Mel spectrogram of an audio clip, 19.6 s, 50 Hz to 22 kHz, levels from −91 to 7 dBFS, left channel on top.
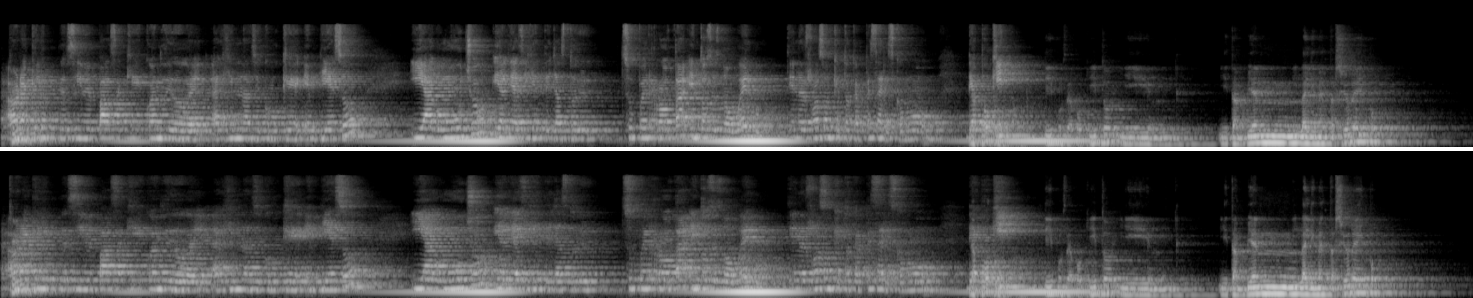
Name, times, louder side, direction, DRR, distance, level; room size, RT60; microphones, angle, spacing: voice 1, 0.1-4.8 5.5-7.9 8.3-10.2 10.5-12.4 12.9-13.4, equal, 55° left, 0 dB, 1.5 m, -27 dB
sound 1, 1.4-1.9 5.0-6.9 9.0-10.7 12.7-15.0, equal, 75° right, 1.7 m, -21 dB
voice 2, 12.9-13.4 13.9-15.6 16.2-18.3, equal, 20° right, 4 dB, 0.9 m, -22 dB
9.2 x 8.5 x 4.5 m, 2.1 s
head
